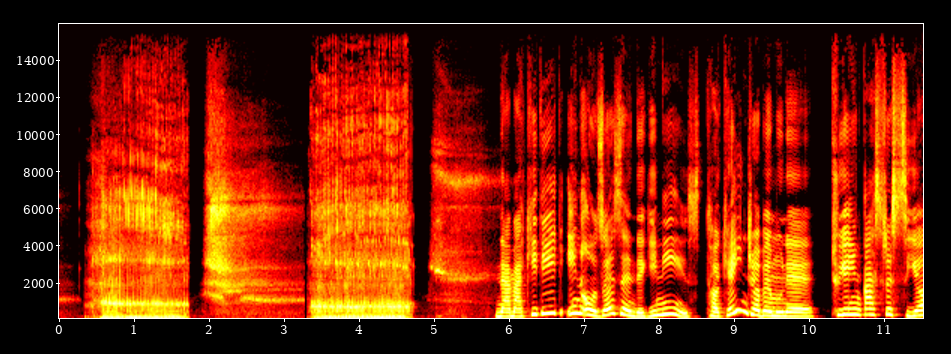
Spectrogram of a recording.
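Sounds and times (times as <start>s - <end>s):
loud rumbling snoring of a giant: 0.3s - 1.8s, 3.3s - 4.8s
speech: 5.8s - 11.5s.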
